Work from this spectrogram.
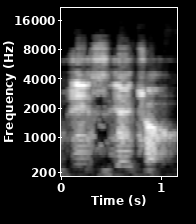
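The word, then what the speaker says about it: ἔχω: Echo, E-C-H-O, and it's pronounced this way.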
